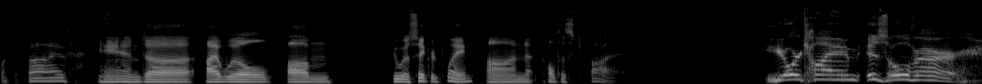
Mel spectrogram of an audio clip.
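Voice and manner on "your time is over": high, drawn-out, righteous zealot voice. Casting a spell in character at a cultist: ready to destroy the heathen voice. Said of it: "I say in my most sorta, "I'm ready to destroy the heathen" voice".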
